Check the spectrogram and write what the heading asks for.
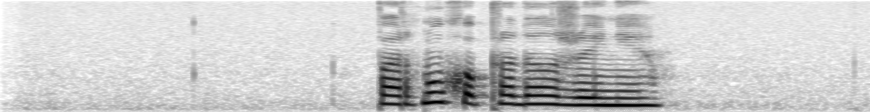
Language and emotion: Russian, neutral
